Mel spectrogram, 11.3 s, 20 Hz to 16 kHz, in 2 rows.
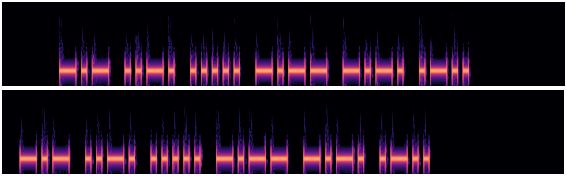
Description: Morse code, heard as a keyed tone, about 22 wpm, 700 Hz. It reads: KF5YCL KF5YCL
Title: USA Call Signs - 6 Characters - Repeated 3x - 22wpm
